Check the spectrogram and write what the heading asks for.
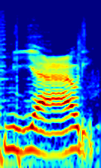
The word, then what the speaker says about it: Meowdy: you always gotta say it like Lasso says it. Meowdy. Yeah, you gotta really draw out the ow part of it. Like you just stubbed your toe.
